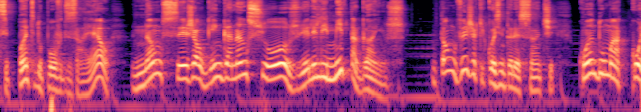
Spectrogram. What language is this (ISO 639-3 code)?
por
